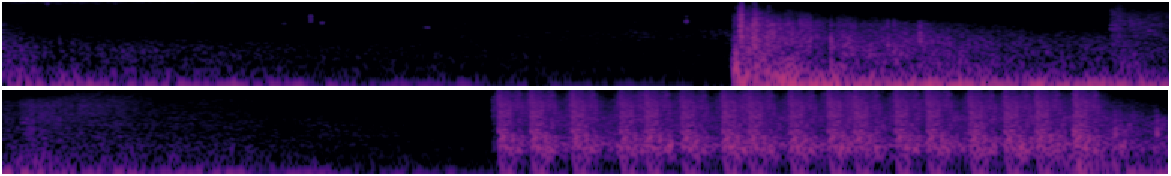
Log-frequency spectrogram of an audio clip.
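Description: Rockets slamming into a base in Rust: quiet ambience, then a loud blast with a rumbling tail, a second impact, and a rapid series of sharp explosive bursts, close and heavy.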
